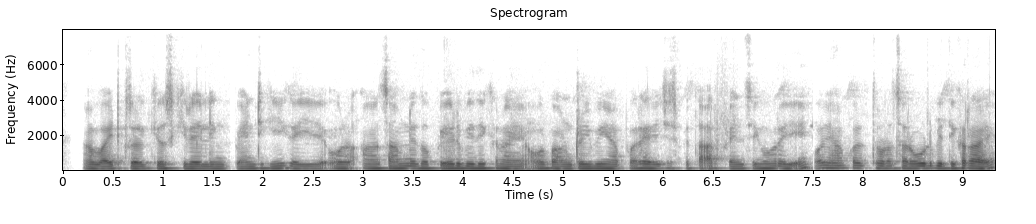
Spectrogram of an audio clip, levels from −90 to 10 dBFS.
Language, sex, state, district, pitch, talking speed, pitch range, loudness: Hindi, male, Jharkhand, Sahebganj, 120 Hz, 255 wpm, 115-125 Hz, -28 LUFS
